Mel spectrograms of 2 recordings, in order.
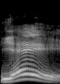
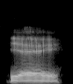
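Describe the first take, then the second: First: It is said with lively, excited enthusiasm. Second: It is said flatly, with little enthusiasm.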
